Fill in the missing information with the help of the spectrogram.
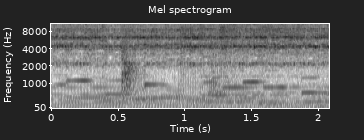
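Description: Electronic background music with drums and synth notes; the model helicopter's motors are not heard.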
